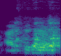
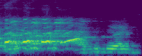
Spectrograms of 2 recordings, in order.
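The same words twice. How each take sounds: First: Said in the usual way. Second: High, slow hammed-up fury; mock rage. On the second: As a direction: stretch it out like a madman. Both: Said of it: "I felt real rage".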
